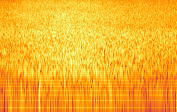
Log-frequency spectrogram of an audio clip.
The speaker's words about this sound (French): Ok, je vais m'emmener au bord de l'eau.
